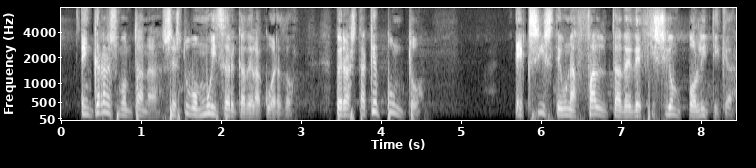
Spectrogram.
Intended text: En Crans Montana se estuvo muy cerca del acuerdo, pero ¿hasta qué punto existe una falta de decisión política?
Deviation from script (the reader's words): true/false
false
